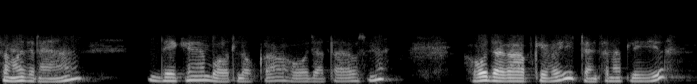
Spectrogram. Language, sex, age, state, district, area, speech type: Hindi, male, 18-30, Uttar Pradesh, Azamgarh, rural, conversation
